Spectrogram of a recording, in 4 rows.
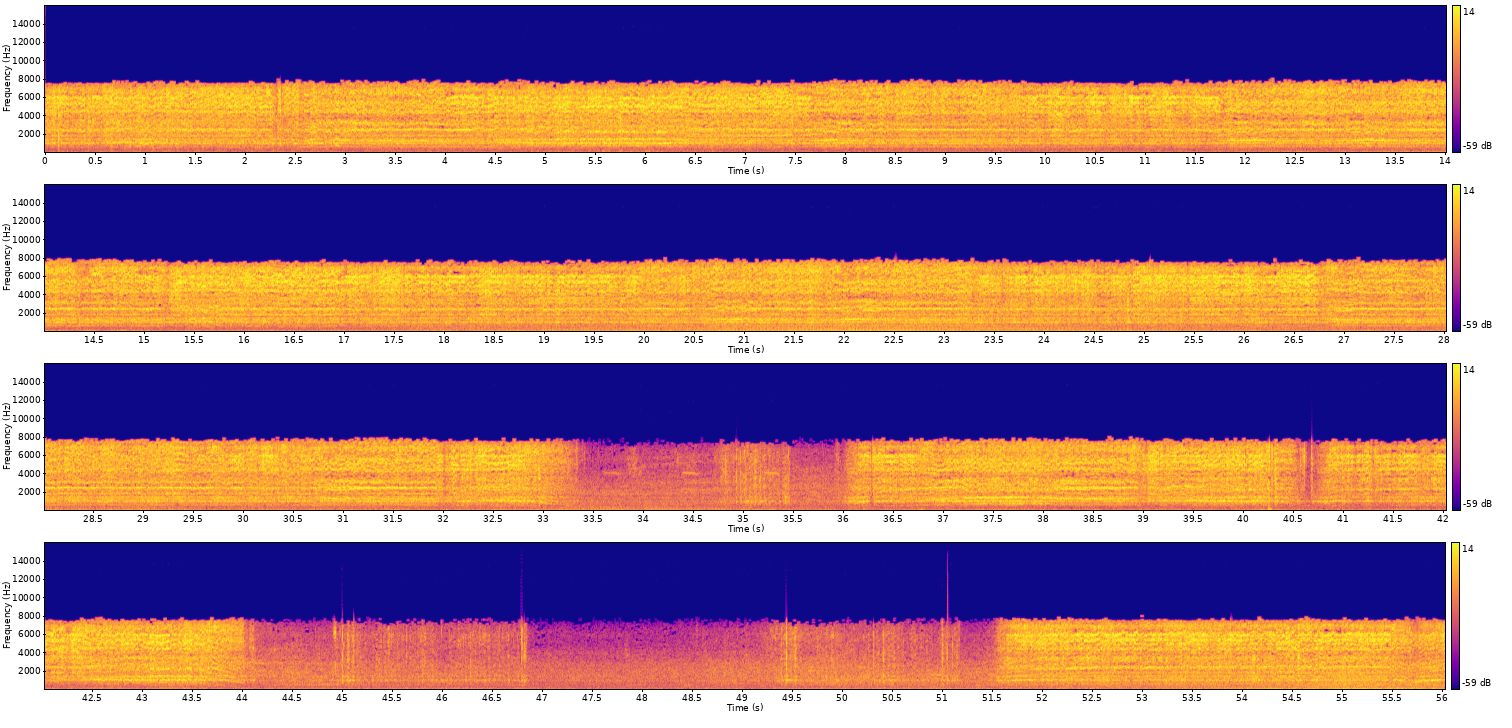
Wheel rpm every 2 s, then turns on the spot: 160, 170, 160, 160, 160, 160, 160, 160, 160, 160, 160, 160, 160, 160, 160, 160, 90, 10, 120, 160, 120, 140, 20, 10, 0, 30, 150, 160.
44-48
